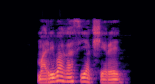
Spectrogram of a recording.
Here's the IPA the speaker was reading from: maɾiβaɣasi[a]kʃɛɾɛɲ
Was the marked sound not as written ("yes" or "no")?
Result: no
